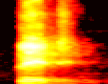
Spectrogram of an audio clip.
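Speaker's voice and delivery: "प्लेड" ending in a voiced d; word alone, "प्लेड" closed on d; d-ending demonstration. Shown as a demonstration. Teacher giving an example of the d ending, pronunciation demonstration. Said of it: "as a end sound".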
